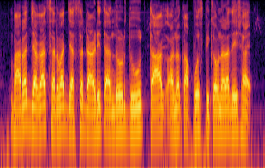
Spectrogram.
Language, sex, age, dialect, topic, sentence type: Marathi, male, 25-30, Varhadi, agriculture, statement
